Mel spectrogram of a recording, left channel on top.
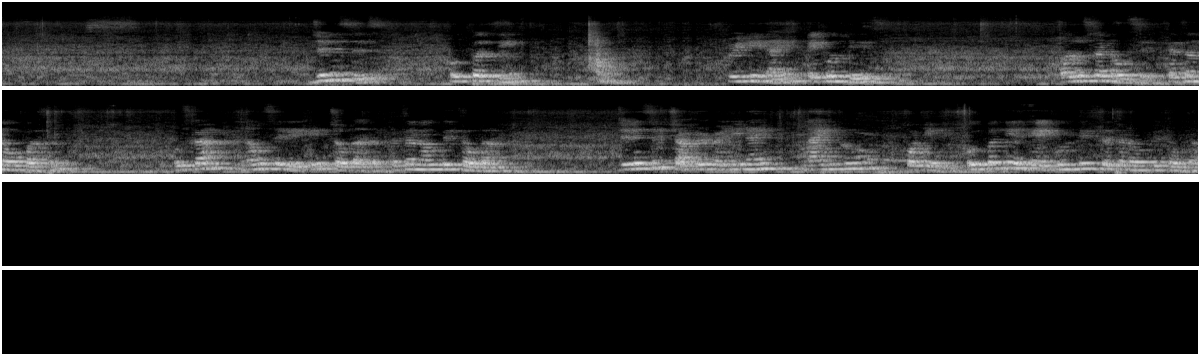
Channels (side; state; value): right; silent; digital silence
